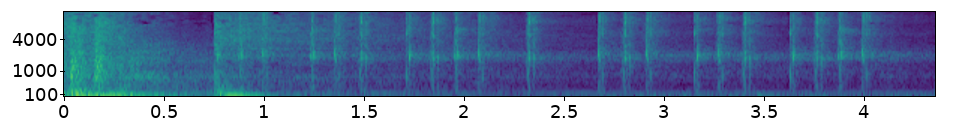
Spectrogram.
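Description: Promo-video soundtrack: the music's beat fades out within the first second, leaving a run of quick, dry clicks over a faint low hum.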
